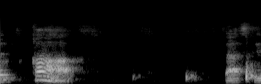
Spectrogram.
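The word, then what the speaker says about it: قاف: We call it Qaf. That's the name of the letter, Qaf. But I want to pronounce it I use the same tool or the same letters.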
